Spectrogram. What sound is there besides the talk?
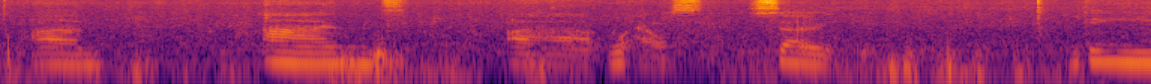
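wind outdoors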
